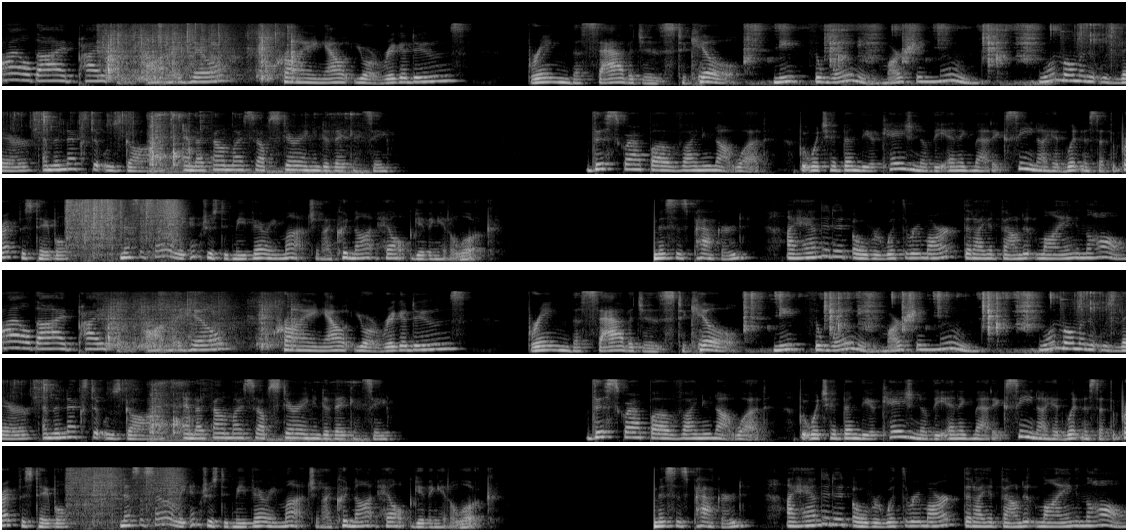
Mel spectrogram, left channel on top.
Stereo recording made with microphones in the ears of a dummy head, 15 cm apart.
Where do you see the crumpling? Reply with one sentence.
In this clip you hear the crumpling on the left.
